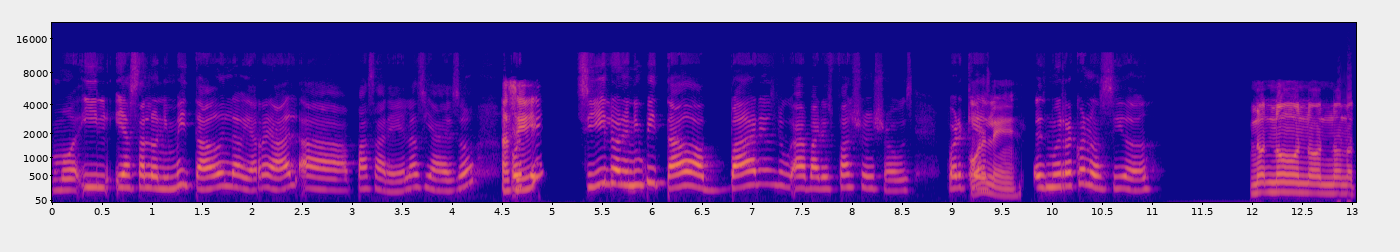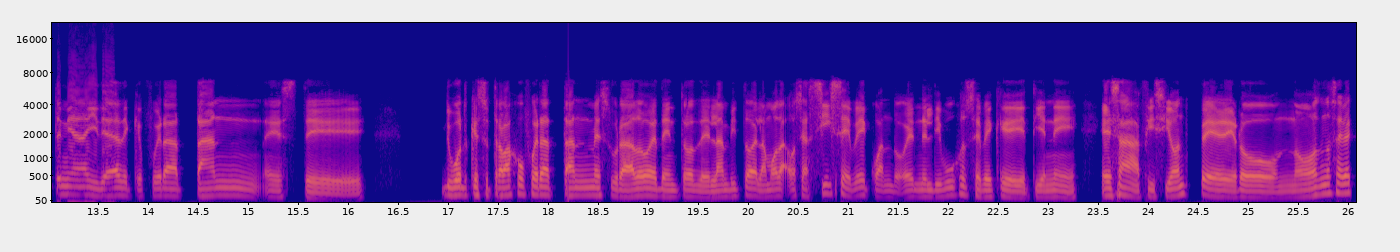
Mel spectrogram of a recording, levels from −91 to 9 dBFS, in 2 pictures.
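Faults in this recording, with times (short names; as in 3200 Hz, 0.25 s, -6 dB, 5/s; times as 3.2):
12.84–13.67 clipped -29 dBFS
18.19–18.2 gap 11 ms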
